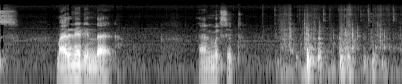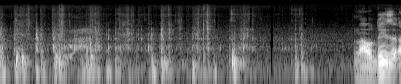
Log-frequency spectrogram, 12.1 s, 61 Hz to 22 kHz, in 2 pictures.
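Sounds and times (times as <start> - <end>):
wet squishes and knocks in bowl: 4.1 - 10.8.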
